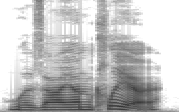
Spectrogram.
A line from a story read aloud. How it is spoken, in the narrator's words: Thorn growled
